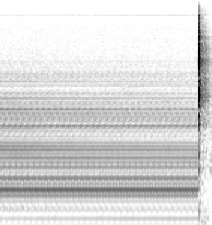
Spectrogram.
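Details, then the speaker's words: VVT Lindy Fralin model valve amp combo, after swapping in a new rectifier valve with no improvement: loud steady buzzing hum on the HT until cut off. "No improvement there. So, to my mind, that is a horrible hum on the HT."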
